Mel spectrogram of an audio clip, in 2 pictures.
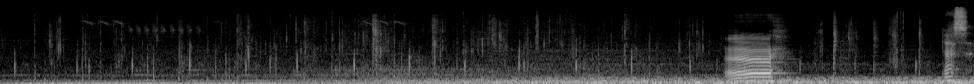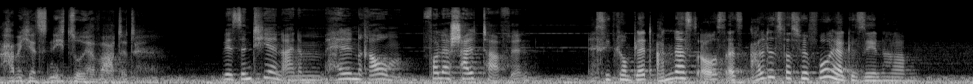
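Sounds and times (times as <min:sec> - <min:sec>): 
footsteps walking through a palace past dead guards: 0:00.0 - 0:09.4
low rumbling background: 0:00.0 - 0:19.4
speech: 0:09.5 - 0:11.4, 0:12.0 - 0:18.9.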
